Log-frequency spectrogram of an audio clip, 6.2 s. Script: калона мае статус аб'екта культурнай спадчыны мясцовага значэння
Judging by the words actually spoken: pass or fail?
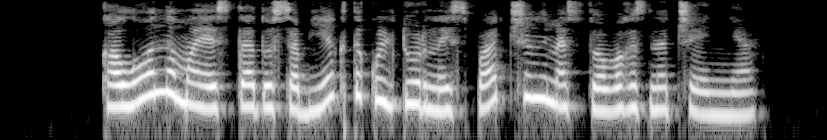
pass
